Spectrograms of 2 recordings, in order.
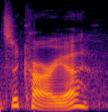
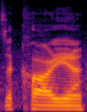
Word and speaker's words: Zakaria: And, the pronunciation of the name was very good, Zakaria. Sometimes people say Zakaria. That's also okay.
